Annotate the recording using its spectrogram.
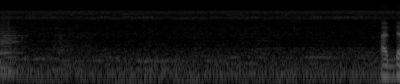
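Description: Faint, steady chirring of crickets.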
